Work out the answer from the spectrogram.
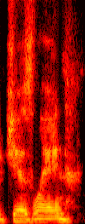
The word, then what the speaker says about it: Ghislaine: Because further on this story, I found out that Ghislaine Maxwell, I call her Ghislaine because that's how it's spelled.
